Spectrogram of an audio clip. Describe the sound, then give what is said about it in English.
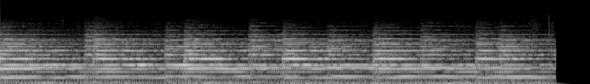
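Church bells ring steadily and loudly, with repeated strikes roughly every second layering into a rich, sustained wash of overlapping tones before stopping abruptly. “And because of the church bells, it's time for a hectic Sundays, hectic church here.”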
